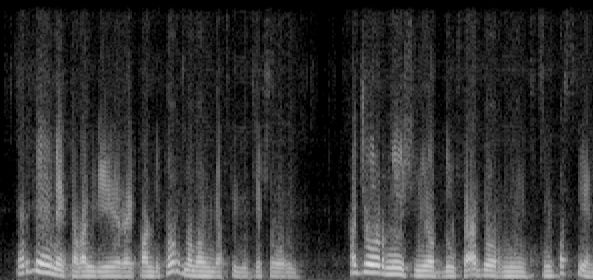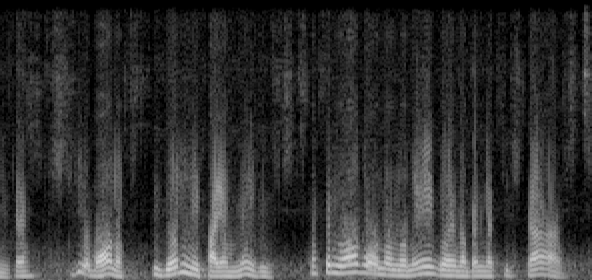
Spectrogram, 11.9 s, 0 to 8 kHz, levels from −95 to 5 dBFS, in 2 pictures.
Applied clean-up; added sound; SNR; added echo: neural separator model SepFormer DNS4.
